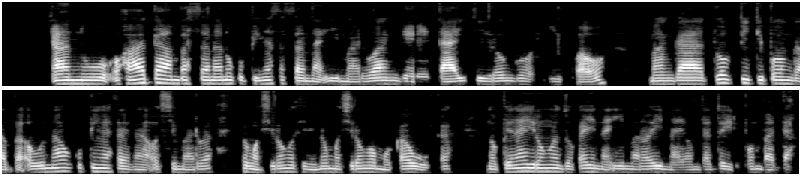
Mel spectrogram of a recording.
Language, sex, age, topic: Oshiwambo, male, 18-24, finance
